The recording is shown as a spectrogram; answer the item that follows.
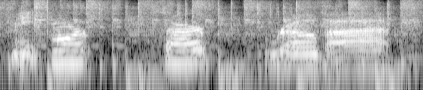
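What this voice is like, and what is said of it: Bad robot voice impression. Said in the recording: “do the robot voice ... That's a terrible robot voice.”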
